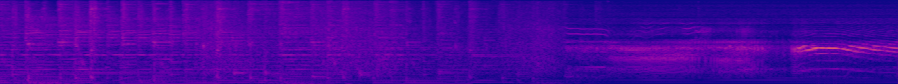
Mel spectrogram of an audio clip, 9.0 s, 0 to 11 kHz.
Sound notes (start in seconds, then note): 1.6 water lapping; 7.3 whale sounds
